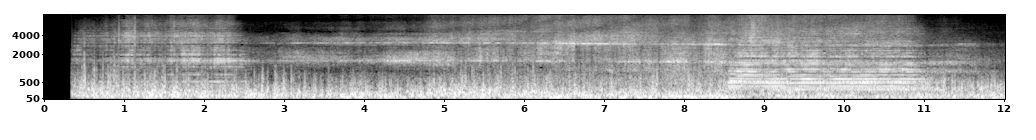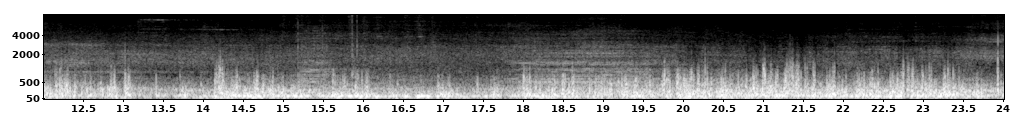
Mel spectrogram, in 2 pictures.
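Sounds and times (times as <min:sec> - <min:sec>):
freight train rumbling past: 0:00.4 - 0:24.0
multi-note train horn: 0:00.9 - 0:02.8, 0:06.2 - 0:12.2.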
